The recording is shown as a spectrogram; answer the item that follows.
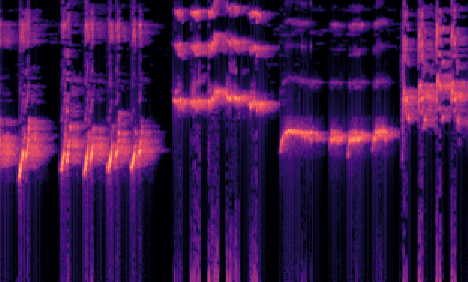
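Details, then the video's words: White-rumped shama in full-repertoire singing: a quick stutter of rising chirps, a sustained shrill whistle, steady mid-pitched piping notes, then fast high chatter. "Murai Batu Gacor Full Isian ~ Full Tembakan Materi Lomba"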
